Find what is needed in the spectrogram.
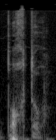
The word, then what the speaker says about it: porta: Quand vous avez un mot qui finit par la lettre A, il se prononce O. Et si vous voyez écrit porta, il faut dire porto. – Mm. – Porto, non porto.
